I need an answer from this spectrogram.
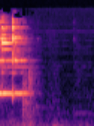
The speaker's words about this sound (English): I'm going to let that bell go. Yeah, it's fine. Yeah, the bell goes there. That's all it is.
